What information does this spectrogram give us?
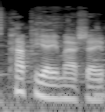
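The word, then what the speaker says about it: papier-mâché: glad to hear it it's papier-mache by the way if you're gonna pronounce one of the word French you might as well pronounce both of them what's mache mean I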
